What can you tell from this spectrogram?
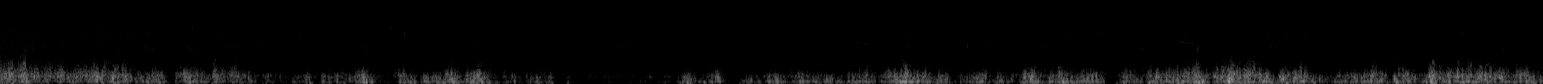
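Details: Cow grazing on grass beside a road, close up: rhythmic low crunching and tearing bites about three times a second, with a brief pause near the middle before the chewing resumes.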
